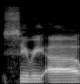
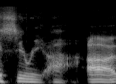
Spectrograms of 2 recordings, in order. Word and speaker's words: Serie A: Why Serie A? That's just A, but the Italian pronunciation.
